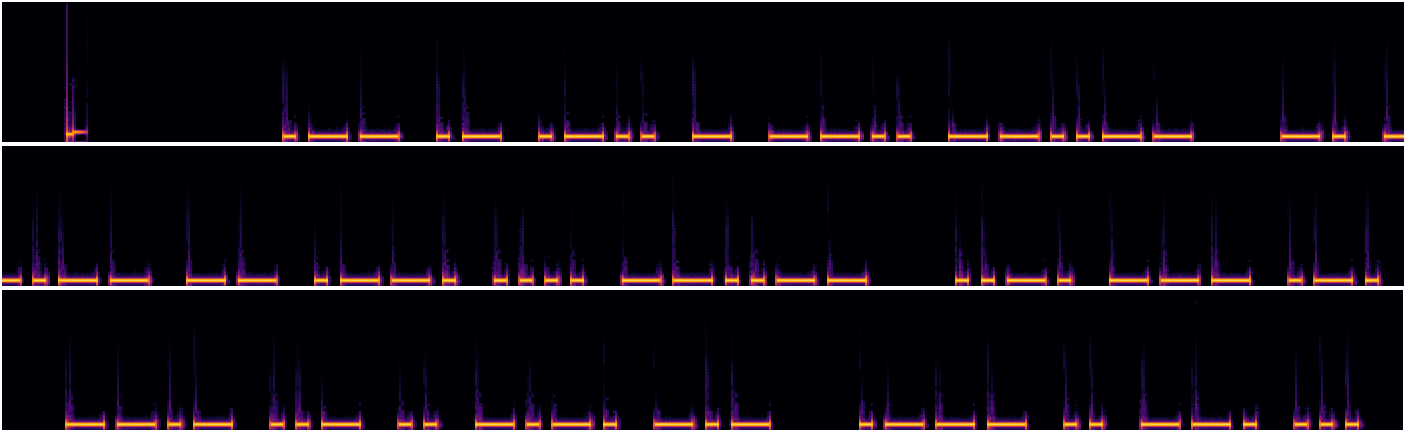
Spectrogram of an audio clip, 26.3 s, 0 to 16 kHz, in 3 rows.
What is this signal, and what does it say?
Morse code, heard as a keyed tone, about 16 wpm, 700 Hz. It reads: WALTZ, NYMPH, FOR QUICK JIGS
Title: Pangram Challenge v2 - 15wpm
